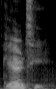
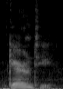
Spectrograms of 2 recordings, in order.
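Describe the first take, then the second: First: Said in the usual way. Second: Softer echo. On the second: Shown as a demonstration. Streamer muttering "Guarantee." to himself, softer and lower. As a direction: repeat "Guarantee." quieter and lower, falling. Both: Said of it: "I can guarantee you".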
